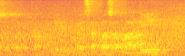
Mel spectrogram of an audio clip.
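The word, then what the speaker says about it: samādhi: For example, Samadhi, the second letter, you see that the A has always called a metron. Metron means a line above the vowel.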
